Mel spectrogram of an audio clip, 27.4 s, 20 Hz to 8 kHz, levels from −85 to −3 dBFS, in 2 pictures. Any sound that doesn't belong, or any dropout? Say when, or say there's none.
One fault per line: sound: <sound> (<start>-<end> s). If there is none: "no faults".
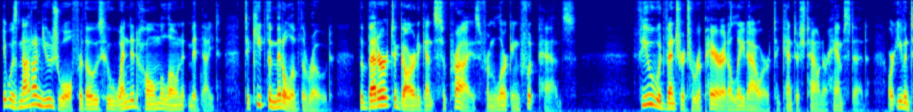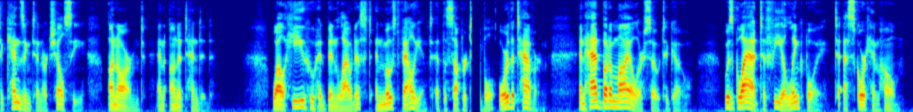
sound: dropout (20.8-20.9 s)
